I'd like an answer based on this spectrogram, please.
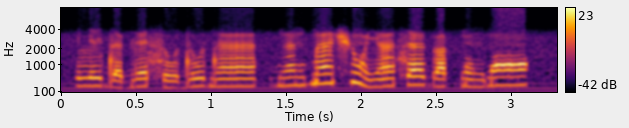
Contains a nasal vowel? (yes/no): yes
